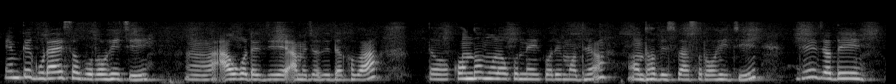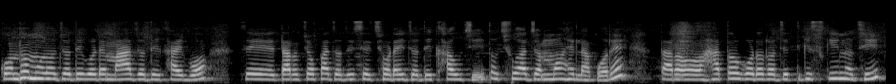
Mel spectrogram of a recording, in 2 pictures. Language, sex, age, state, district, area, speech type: Odia, female, 30-45, Odisha, Koraput, urban, spontaneous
